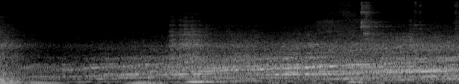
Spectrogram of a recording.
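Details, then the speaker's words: Induction motor started at reduced 90 V through autotransformer (compensating starter), about 40 A peak starting current: hum climbs slowly in pitch as motor gathers speed, clean gradual start with nothing rough. "essa é a corrente que a gente tá tendo na partida do motor com 90 V"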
